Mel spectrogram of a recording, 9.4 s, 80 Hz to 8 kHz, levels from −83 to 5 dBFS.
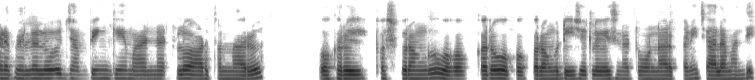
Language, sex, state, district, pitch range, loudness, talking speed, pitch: Telugu, male, Andhra Pradesh, Srikakulam, 140-150 Hz, -18 LUFS, 70 wpm, 145 Hz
